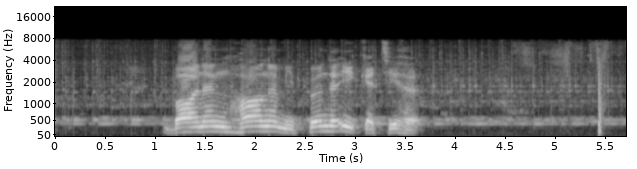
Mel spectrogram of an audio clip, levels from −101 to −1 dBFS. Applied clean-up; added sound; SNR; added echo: none; Wind chime; 16 dB; none.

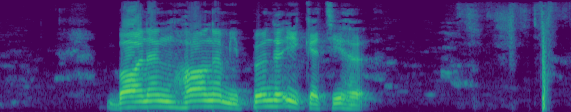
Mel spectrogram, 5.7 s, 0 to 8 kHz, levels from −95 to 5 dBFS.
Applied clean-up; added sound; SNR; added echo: none; none; none; none.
